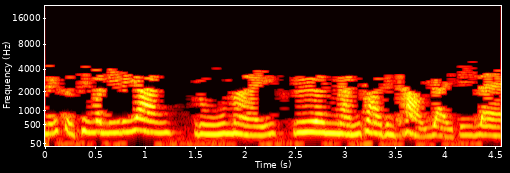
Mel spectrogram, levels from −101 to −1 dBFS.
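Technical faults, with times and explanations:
Throughout, MP3 compression: the speech was likely squeezed through an MP3 encoder at a very low bitrate, around 8 kbps. The encoder discards everything above 5 kHz, so the speech sounds dull, and weak frequency lines switching on and off between frames leave heavy watery swirling.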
